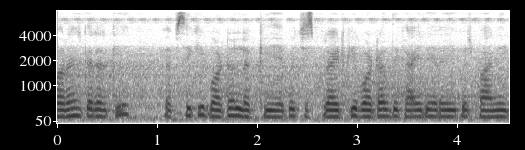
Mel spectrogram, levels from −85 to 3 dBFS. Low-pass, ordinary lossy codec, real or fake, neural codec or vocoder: none; none; real; none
